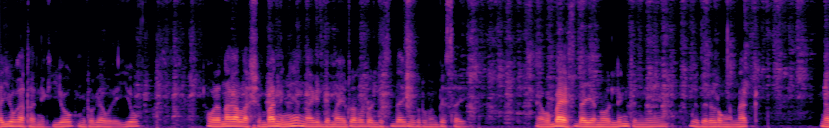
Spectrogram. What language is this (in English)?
Masai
